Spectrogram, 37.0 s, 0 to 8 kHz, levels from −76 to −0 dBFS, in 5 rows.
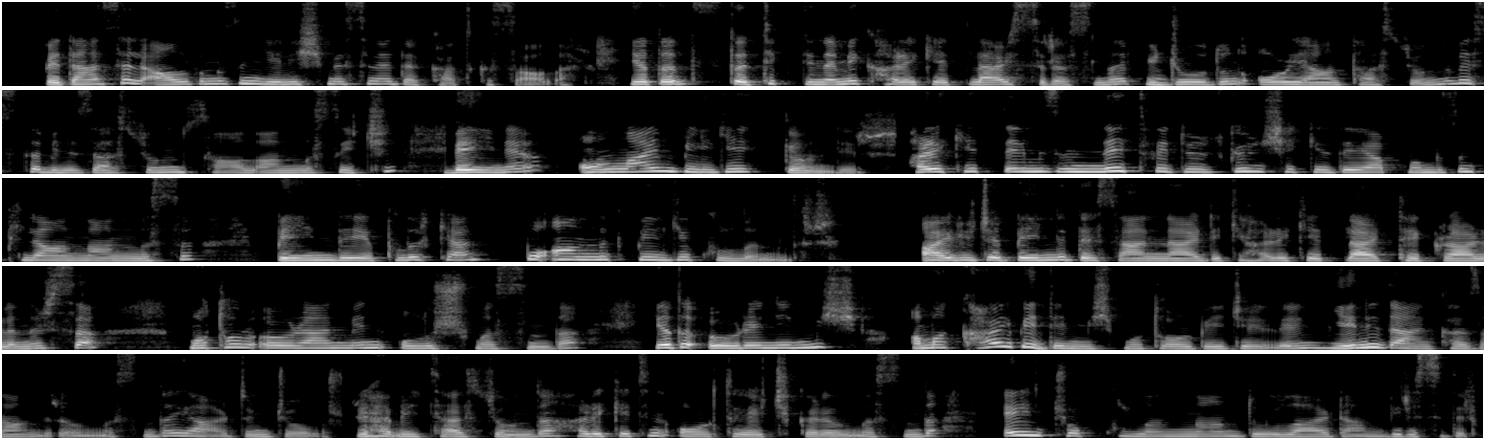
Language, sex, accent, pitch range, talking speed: Turkish, female, native, 195-255 Hz, 100 wpm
